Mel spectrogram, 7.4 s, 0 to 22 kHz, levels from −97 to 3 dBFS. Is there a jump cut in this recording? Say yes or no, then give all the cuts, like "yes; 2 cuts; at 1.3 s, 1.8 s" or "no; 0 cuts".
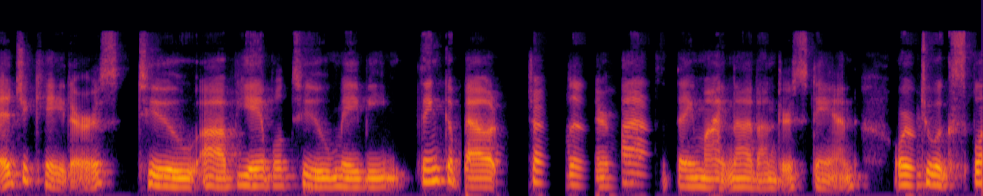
yes; 1 cut; at 1.0 s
